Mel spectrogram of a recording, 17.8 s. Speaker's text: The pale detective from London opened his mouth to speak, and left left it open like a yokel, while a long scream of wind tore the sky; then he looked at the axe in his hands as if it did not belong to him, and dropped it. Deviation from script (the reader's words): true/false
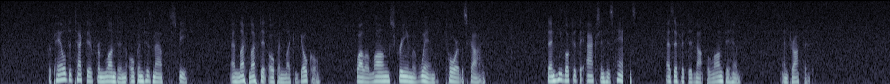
false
